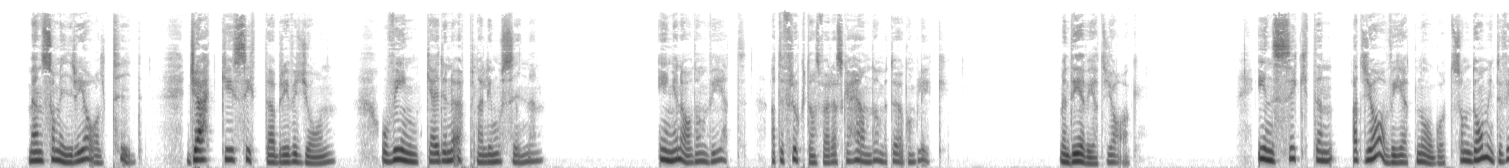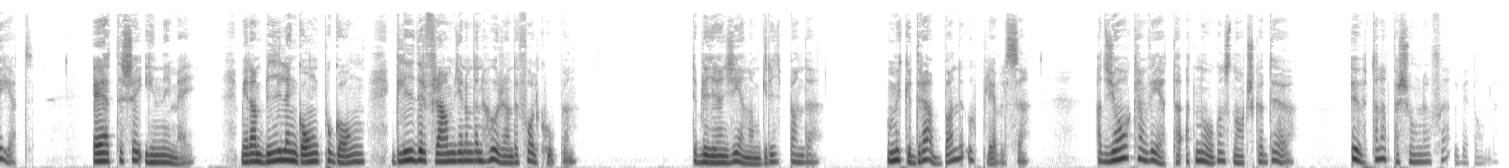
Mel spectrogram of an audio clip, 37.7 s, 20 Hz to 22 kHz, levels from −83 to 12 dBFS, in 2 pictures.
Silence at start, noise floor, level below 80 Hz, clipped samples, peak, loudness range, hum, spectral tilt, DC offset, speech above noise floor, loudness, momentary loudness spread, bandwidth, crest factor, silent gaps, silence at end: 0.35 s; -72 dBFS; -56 dBFS; under 0.1%; 0 dBFS; 7 LU; none; -6 dB/octave; under 0.1%; 53 dB; -20 LUFS; 15 LU; 16.5 kHz; 20 dB; none; 0.75 s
